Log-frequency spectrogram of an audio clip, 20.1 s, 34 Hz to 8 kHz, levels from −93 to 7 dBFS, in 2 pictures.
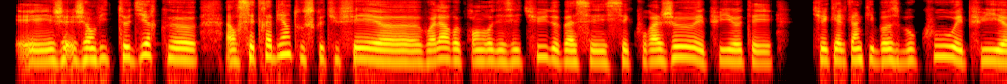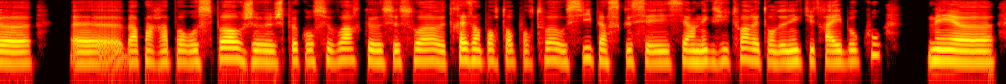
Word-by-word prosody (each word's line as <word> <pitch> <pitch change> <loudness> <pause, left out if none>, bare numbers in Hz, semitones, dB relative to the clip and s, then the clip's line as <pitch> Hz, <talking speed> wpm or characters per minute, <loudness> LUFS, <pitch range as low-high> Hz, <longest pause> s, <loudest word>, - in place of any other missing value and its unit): et 150 +1 0
j'ai 160 +2 +3
j'ai 170 +2 +4
envie 175 +1 0
de - - -43
te 205 - -1
dire 215 +5 +1
que 170 -3 +1 0.3
alors 160 - +1
c'est 190 - +8
très 200 +3 +1
bien 230 +4 +1
tout 190 -5 -6
ce - - +6
que 180 - -5
tu 175 0 -7
fais, 175 -1 +2
heu, 150 -1 +2
voilà 155 +4 +2
reprendre 155 -1 -2
des 155 0 -4
études, 170 +3 -3
bah, 150 -1 +2
c'est 145 0 +2
c'est 155 +2 +2
courageux 160 +6 +2
et 155 - 0
puis, 160 +4 -4
heu, 150 0 0
tu 145 0 -6
es 140 -1 -3 0.4
tu 170 - -2
es 165 - +1
quelqu'un 165 +1 0
qui 170 0 -6
bosse 160 0 -1
beaucoup 185 +7 -4
et 160 - +3
puis, 160 +1 -1
heu, 140 -1 +2 0.4
heu, 140 0 0
bah, 145 -1 -1
par 150 0 -4
rapport 145 +1 -4
au 145 - -3
sport 180 +1 +3
je 150 0 +1
je 140 - +4
peux 160 - -5
concevoir 160 +3 -2
que 155 -3 -3
ce 145 0 0
soit, 155 0 -1
heu, - - -6
très 165 +3 0
important 150 -2 -4
pour 145 -2 -11
toi, 165 -1 -3
aussi, 155 +5 +1
parce 155 -2 +1
c'est 145 -1 0
c'est 145 +3 +1
un 150 0 -1
exutoire 155 +4 -3
étant 145 -2 -3
donné 145 +2 -1
que - - -18
tu 155 - -4
travailles 145 0 0
beaucoup. 150 +10 -8 0.5
Mais, 160 -1 +4
heu, 145 0 +3
155 Hz, 215 wpm, -23 LUFS, 145-170 Hz, 0.5 s, c'est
